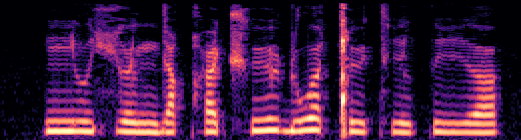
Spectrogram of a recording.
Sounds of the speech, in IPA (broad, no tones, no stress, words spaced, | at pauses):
ɲɯ çølndi qʰyt͡ʃʰyl ɖuɐ̯ǃytʰil t̪iɐ̯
